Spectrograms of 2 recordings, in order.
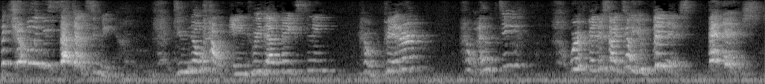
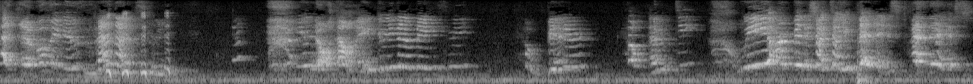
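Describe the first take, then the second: First: Mock furious rant, higher and louder at the end; hammed-up angry breakup speech; emotional outburst. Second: Higher, louder, laughing through a fake sob; badly faked tearful outburst; fake crying. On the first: Actor hurls a mock-furious breakup speech at the partner. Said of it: "Any good dramatic duet requires an emotional outburst". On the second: Actor redoes the outburst with a laughing fake cry. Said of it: "it's recommended that you cry".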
